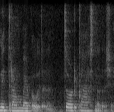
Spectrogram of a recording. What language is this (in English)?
Konkani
